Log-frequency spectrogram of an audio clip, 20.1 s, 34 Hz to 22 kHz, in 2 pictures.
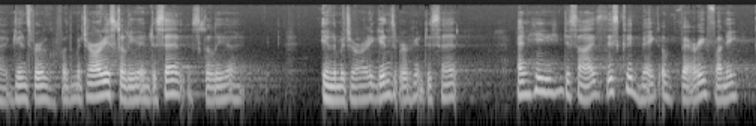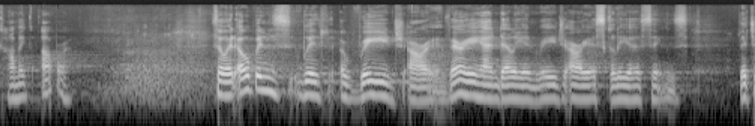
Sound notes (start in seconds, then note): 11.4 laugh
